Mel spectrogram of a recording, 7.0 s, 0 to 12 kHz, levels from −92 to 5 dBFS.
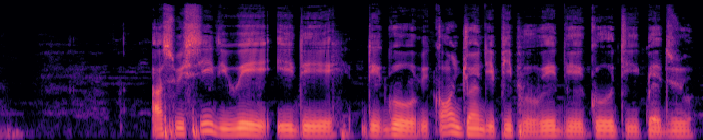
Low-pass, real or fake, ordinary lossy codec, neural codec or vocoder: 10.8 kHz; real; MP3, 64 kbps; none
